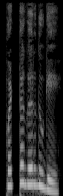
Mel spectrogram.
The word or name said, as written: ಪಟ್ಟಗರ್ದುಗೆ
